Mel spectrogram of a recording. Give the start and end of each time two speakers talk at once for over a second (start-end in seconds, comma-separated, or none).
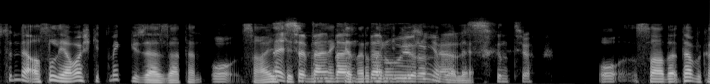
2.7-4.8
